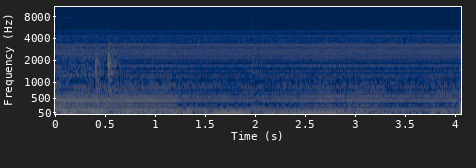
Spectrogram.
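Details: Late-1980s Hiwatt 100R Trinity 100-watt British tube guitar amplifier with intermittent faults: loud, steady low mains hum with a buzzy edge and no signal playing, from the power supply or grounding.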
